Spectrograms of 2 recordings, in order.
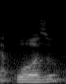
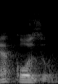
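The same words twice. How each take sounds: First: The k sound is followed by a w glide. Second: The k sound has no w glide after it. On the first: The speaker calls it right. "é aquoso, consoante complexa" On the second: The speaker calls it wrong. "não é aquoso"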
